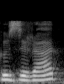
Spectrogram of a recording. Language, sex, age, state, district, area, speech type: Nepali, female, 30-45, West Bengal, Darjeeling, rural, spontaneous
